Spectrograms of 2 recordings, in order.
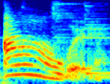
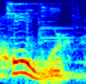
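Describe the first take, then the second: First: The word starts with a vowel, h silent. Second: The word starts with an audible h sound. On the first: This is how it is read in English. "Bahasa Inggris bacaannya hour" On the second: This is how it would be read in Indonesian. "Kalau di bahasa Indonesia kan dibaca hour"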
